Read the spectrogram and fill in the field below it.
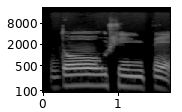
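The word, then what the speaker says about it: どうして: পরিচিত হব সেটা হচ্ছে দোষিতে এবার আমি লিখলাম কি দোষিতে দোষিতে মানে কি কেন এইবার দেখেন আমি কিন্তু উচ্চারণ করতেছি দোষিতে লিখেছি দোষিতে কিন্তু এটা হবে কি এটা হবে হচ্ছে দোষ তে আপনাদের বোঝার স্বার্থে আমি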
